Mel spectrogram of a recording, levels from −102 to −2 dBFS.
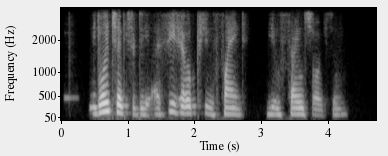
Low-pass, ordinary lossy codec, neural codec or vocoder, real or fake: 3.6 kHz; Opus, 24 kbps; codec, 16 kHz, 0.5 kbps, X-Codec, HuBERT features, trained on general audio; fake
